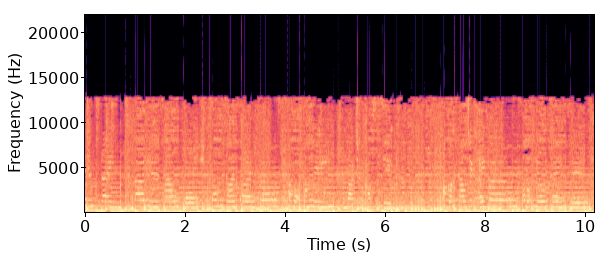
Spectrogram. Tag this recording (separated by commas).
Music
